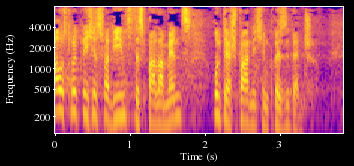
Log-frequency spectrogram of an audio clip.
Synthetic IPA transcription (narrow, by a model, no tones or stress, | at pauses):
ʔaʊsd̥ʁʏklɪçəsfɛɐdiːnstd̥ɛspʰaɐlamɛntt͡sʊnt̚d̥eːɐʃpaːnɪʃn̩pʁ̥ɛzidɛntʃḁft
